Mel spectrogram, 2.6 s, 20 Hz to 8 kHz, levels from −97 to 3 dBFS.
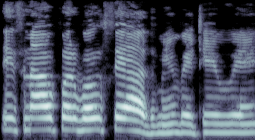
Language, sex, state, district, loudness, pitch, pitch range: Hindi, male, Bihar, Saran, -14 LUFS, 235 Hz, 185-245 Hz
